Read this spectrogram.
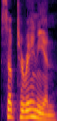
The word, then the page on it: subterranean: American English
